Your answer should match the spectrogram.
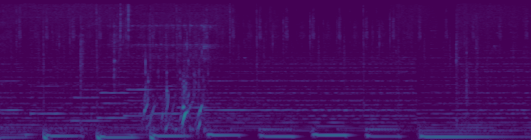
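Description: A watering can is refilled in the farming video game Cropia, with short gurgling, dripping liquid bursts and chunky squishy fills that come in a series of separate, evenly spaced pulses, close and fairly quiet.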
